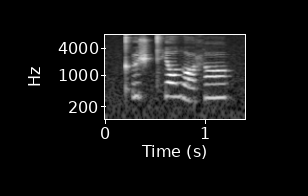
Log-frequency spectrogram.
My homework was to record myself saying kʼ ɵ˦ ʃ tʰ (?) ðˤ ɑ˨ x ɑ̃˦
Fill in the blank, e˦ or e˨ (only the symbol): e˦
